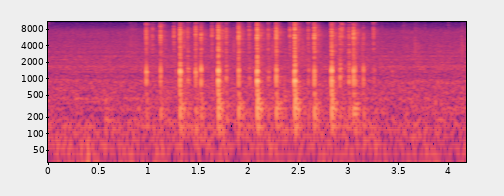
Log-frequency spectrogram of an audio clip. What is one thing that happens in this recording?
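Rapid gunshots crack in quick succession.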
